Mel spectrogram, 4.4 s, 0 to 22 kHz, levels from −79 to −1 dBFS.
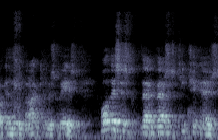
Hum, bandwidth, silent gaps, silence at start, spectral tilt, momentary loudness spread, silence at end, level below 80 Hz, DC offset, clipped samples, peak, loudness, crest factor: none; 16.5 kHz; none; 0 s; -6 dB/octave; 11 LU; 0 s; -46 dBFS; under 0.1%; under 0.1%; -8 dBFS; -26 LUFS; 18 dB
